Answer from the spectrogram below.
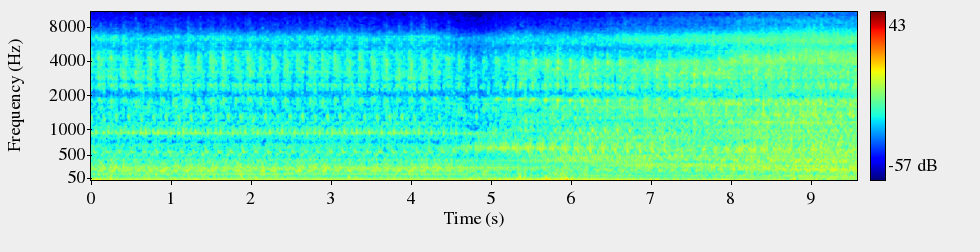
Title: Strange noise audi a6 c4 2.5 tdi ael part 2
